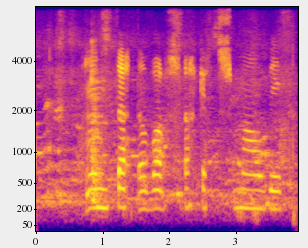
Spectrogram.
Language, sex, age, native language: Icelandic, male, 9, Icelandic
